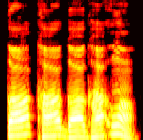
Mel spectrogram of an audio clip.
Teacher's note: এগুলো উচ্চারণ করতে গেলে গলার গভীর থেকে এই ধ্বনিগুলো উচ্চারিত হয়, যার পারিভাষিক নাম হচ্ছে কণ্ঠধ্বনি।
